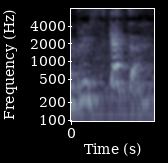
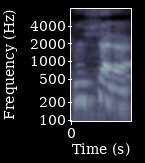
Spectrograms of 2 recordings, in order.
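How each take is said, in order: First: It is pronounced the Italian way. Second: It is pronounced the American way.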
